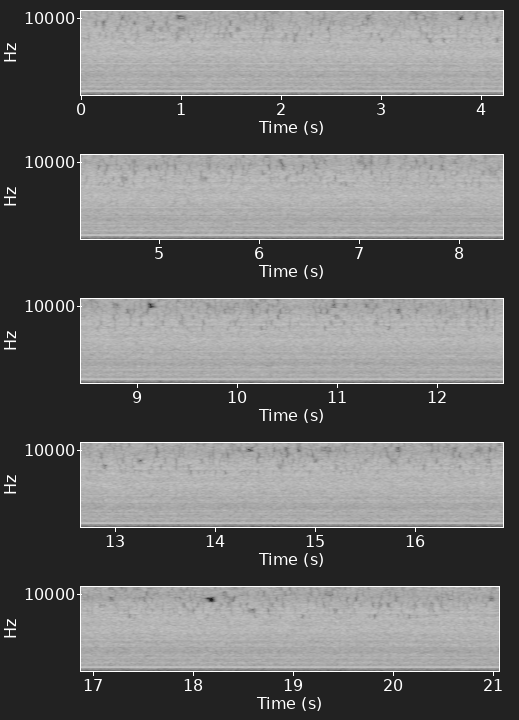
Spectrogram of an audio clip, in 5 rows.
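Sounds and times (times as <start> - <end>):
hair dryer running: 0.0 - 21.0.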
